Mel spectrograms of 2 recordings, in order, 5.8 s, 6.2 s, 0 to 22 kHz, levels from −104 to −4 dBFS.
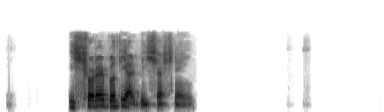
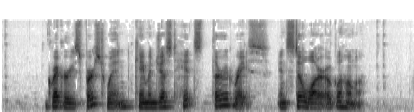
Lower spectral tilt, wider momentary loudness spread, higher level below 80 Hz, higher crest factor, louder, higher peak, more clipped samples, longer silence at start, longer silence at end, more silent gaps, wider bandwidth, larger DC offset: about the same, -5 dB/octave vs -6 dB/octave; first, 16 LU vs 10 LU; about the same, -64 dBFS vs -60 dBFS; about the same, 18 dB vs 18 dB; first, -16 LUFS vs -21 LUFS; about the same, -2 dBFS vs -4 dBFS; neither; first, 1.05 s vs 0.7 s; first, 2.9 s vs 0.75 s; neither; second, 7.8 kHz vs 11.5 kHz; neither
